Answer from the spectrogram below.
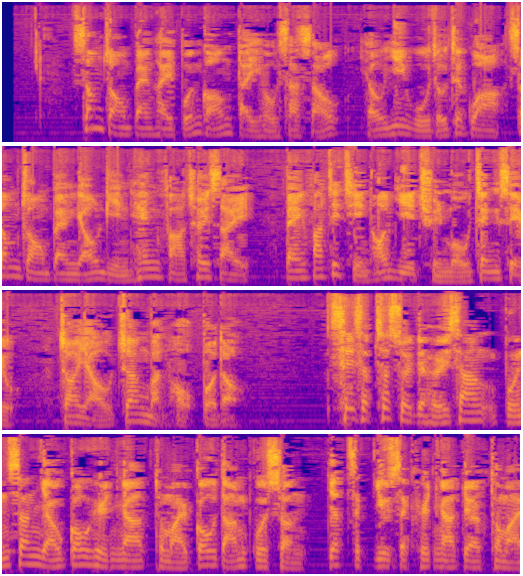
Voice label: Radio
